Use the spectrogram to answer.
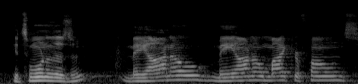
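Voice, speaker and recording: Loud and high-pitched, a man speaks fairly slowly with fairly even intonation, and audible room echo fills the space. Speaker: hobbyist live streamer. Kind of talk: casual live stream chat. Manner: halting.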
